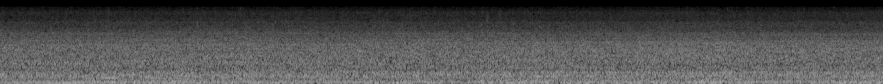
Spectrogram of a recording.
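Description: Steady hiss of heavy rain pouring down.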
